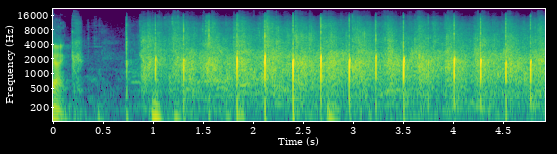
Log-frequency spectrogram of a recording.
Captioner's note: audience applauding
